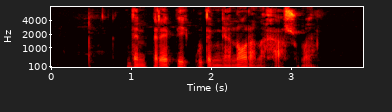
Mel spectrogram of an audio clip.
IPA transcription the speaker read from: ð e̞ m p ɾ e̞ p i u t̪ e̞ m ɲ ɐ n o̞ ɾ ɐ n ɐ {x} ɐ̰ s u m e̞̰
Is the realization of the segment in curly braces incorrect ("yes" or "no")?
no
